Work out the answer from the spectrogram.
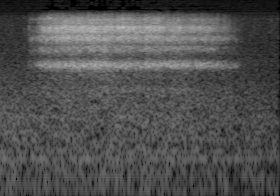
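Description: A slow, deep inhalation during a guided calming breath exercise: a steady, airy hiss that swells in and holds for about a second and a half before easing off.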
